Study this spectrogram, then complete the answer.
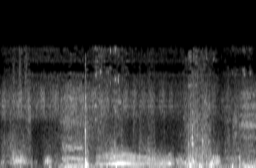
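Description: A horse whinnies softly close by.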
